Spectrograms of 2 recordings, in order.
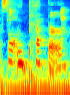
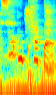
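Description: First: The final R sound is pronounced clearly. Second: The final R sound is dropped. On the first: "She said it with the hard R" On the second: "She's not"

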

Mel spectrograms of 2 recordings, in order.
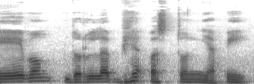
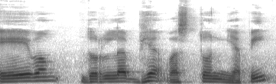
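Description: No difference in how they are said.

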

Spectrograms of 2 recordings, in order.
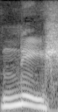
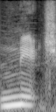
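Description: First: The word is said with a French-style pronunciation. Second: The word is said with an American pronunciation. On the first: The speaker calls it right. "It's a French word" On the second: The speaker calls it wrong. "Not niche, America"

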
